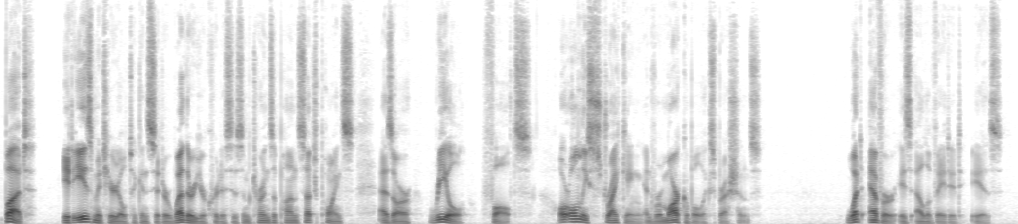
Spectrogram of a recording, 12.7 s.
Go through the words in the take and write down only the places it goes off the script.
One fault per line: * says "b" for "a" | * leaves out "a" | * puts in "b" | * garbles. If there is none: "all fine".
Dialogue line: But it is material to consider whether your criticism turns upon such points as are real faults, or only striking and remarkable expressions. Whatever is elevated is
all fine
